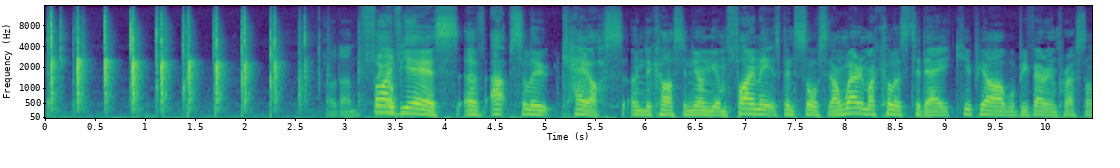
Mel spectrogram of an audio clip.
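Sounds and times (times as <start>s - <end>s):
hands clapping in celebration: 0.0s - 3.5s
speech: 2.8s - 10.4s.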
